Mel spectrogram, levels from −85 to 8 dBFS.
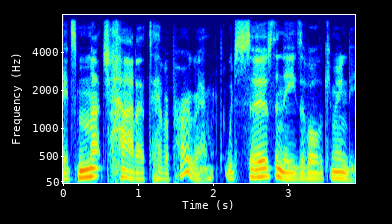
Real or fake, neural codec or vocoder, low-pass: real; none; 7.2 kHz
